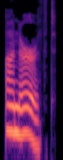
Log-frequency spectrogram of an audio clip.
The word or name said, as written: unearthed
